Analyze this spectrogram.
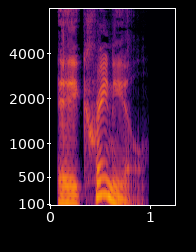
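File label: "acranial", British English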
